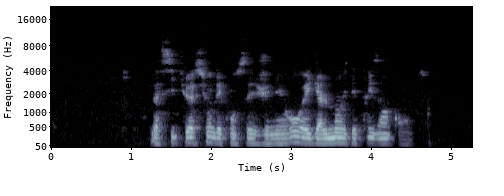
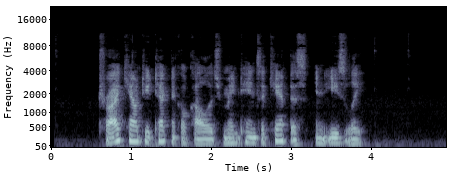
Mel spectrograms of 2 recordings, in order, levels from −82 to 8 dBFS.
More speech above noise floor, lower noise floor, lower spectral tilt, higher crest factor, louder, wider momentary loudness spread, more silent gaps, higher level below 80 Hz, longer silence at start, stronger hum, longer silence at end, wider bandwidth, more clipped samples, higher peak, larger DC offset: first, 49 dB vs 37 dB; first, -73 dBFS vs -57 dBFS; about the same, -5.5 dB/octave vs -6.5 dB/octave; about the same, 22 dB vs 20 dB; second, -24 LUFS vs -20 LUFS; about the same, 10 LU vs 9 LU; neither; second, -68 dBFS vs -40 dBFS; first, 1.25 s vs 0.6 s; neither; second, 0.8 s vs 1.05 s; second, 7.8 kHz vs 11.5 kHz; neither; about the same, -4 dBFS vs -2 dBFS; neither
